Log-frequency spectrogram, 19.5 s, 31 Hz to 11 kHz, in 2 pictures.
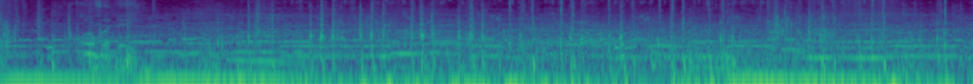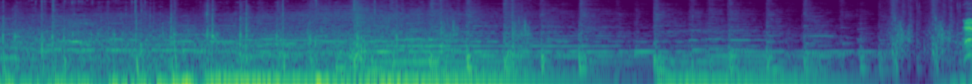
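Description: Hooves of Roach, the horse in The Witcher 3, clop in a steady fast rhythm throughout, mixed with game music and effects while a voice talks over them.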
